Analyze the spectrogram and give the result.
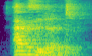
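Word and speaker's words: accident: ಇದು ಆಕ್ಸಿಡೆಂಟ್ ಆಕ್ಸಿಡೆಂಟ್ ಆಕ್ಸಿಡೆಂಟ್ ಈಗ English ಅಲ್ಲಿ ಎರಡು ಸಿ ಬಂದ್ರೆ ಒಂದು ಸಿ ಒಂದು ಸಿ ನಿಮಗೆ ಸ ಅಂತ ಅಂತ ಆಗುತ್ತೆ ಒಂದು ಸಿ ಕ ಅಂತ ಆಗುತ್ತೆ ಇಲ್ನೋಡಿ ಆಕ್ ಸಿ ಆಕ್ಸಿಡೆಂಟ್ ಓಕೆ ನೆಕ್ಸ್ಟ್ ಅ ಕಂಪನಿ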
